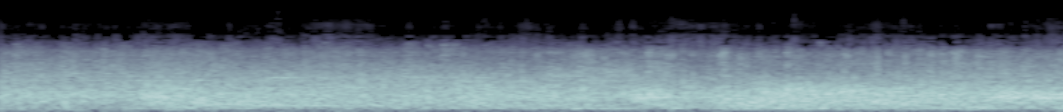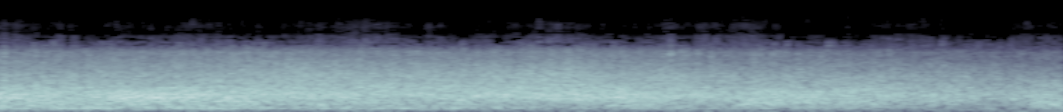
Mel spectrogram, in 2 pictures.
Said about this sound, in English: That's not thunder. It's a blast. Get back. Hug the wall. Look out for those rocks.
